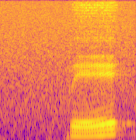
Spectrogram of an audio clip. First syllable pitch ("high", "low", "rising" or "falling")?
rising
